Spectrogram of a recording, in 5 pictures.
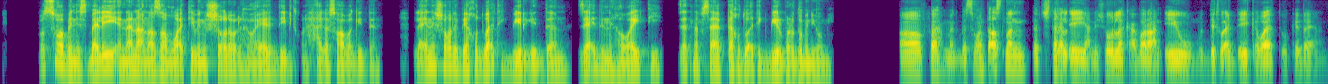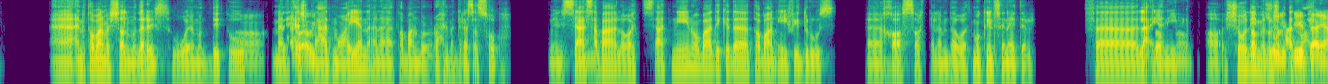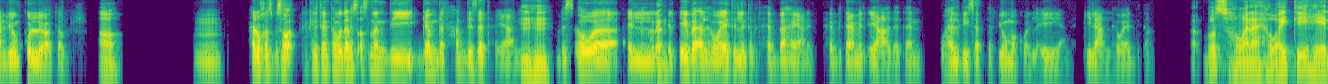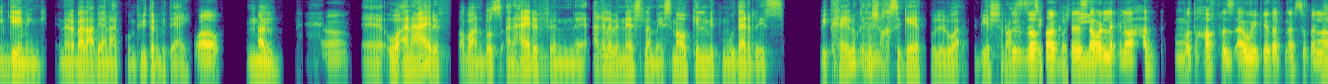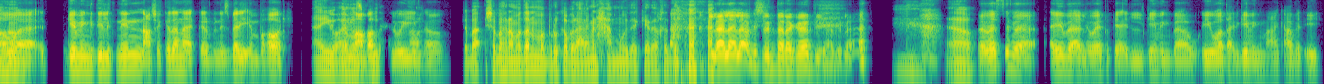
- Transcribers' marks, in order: in English: "سناتر"; in English: "الgaming"; in English: "Gaming"; laugh; laughing while speaking: "لأ، لأ، لأ، مش للدرجة دي يعني، لأ"; laughing while speaking: "با"; laugh; chuckle; in English: "الGaming"; in English: "الGaming"
- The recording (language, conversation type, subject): Arabic, podcast, إزاي بتنظّم وقتك بين الشغل وهواياتك؟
